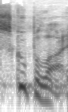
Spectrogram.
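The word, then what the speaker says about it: skupala (σκύβαλα): That word garbage is a word that I've heard pronounced this way, as skupala. It's a Greek word.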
